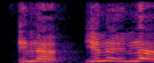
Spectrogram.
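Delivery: pained pleading. Acted. Beaten bully pleads no to the hero. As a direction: cry no while being beaten.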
